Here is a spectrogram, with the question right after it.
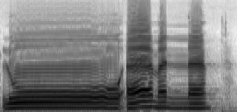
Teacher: panjangkan huruf lu sepanjang 4 harakat. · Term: mad jaiz munfasil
